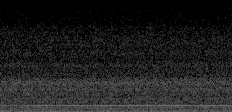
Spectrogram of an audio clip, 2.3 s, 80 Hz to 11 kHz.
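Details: Roland V-1HD video switcher: thin, steady high-pitched whine over soft airy hiss, constant pitch; the stock internal fan cooling the logic-board processors is simply loud and shrill, too noisy for studio use.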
